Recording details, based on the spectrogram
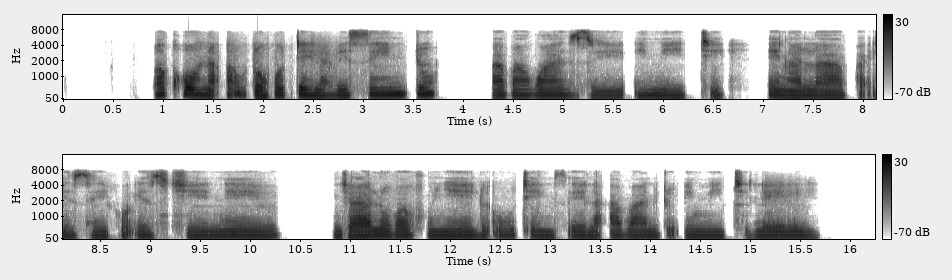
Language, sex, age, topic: North Ndebele, female, 50+, health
